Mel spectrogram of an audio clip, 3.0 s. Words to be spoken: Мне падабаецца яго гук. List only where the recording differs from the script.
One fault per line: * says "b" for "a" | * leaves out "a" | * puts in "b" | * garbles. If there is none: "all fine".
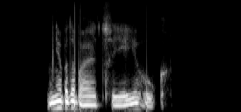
* says "яе" for "яго"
